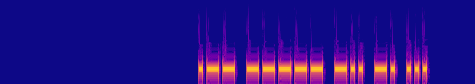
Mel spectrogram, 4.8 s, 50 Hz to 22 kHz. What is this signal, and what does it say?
Morse code, heard as a keyed tone, about 30 wpm, 700 Hz. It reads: W0DNS
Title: USA Call Signs - 5 Characters - 30wpm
